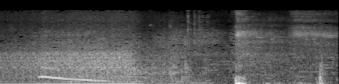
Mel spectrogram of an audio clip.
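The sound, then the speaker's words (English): A truck engine rumbles and winds down as the vehicle slows and comes to a stop at a police checkpoint, followed by a couple of sharp clunks like a door or latch. “We meet up again with Odumbe and the boys as they reach a police checkpoint.”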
